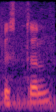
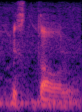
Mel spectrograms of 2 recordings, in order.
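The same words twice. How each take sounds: First: "पिस्टल" with hard t, short final vowel; English-style "पिस्टल", unstressed last syllable; English pronunciation. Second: "पिस्तौल" with dental t, long au; Hindi-style "पिस्तौल", long last syllable; Hindi pronunciation. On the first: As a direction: say "पिस्टल" as pis-tul. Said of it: "उच्चारण अंग्रेजी में होता है". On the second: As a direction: say "पिस्तौल" as pis-taul. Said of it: "Hindi में होता है". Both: Shown as a demonstration.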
